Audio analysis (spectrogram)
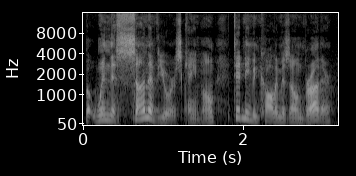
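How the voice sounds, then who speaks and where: A man's voice: fairly high pitch, very animated, fairly quick. A man in his forties preaching a sermon as pastor, in a conversational, joking way.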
